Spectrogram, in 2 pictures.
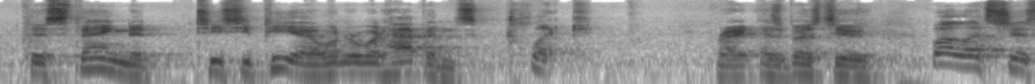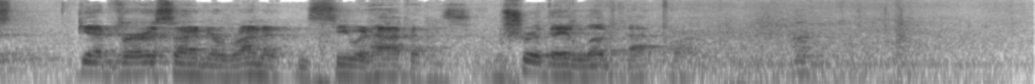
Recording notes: A recording from vBSDCon 2015 of the talk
